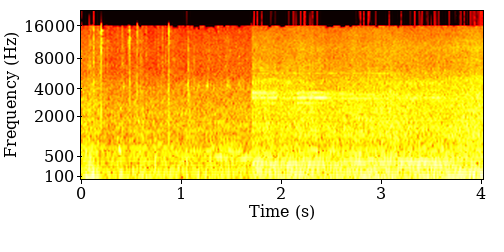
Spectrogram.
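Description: Car engines of a slow-moving SUV convoy mixed with a murmuring crowd. About two seconds in, the sound cuts abruptly to a louder, steady engine hum with a few held tones over it.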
